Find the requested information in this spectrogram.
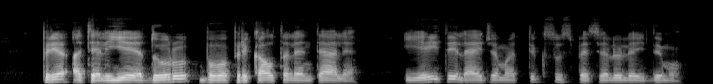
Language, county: Lithuanian, Vilnius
